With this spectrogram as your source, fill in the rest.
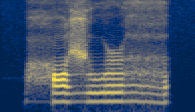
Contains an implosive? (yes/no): no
